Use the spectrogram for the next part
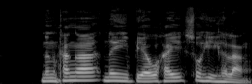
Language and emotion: Bodo, neutral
